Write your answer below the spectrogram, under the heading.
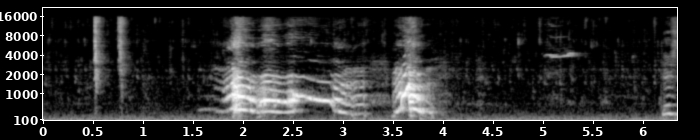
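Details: Six-month-old Bluetick Coonhound howling in protest of the stairs while a person coaxes it down. Two wavering, falling howls, the first longer, separated by about a second, with speech before and after.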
